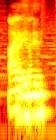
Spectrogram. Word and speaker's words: Ivan: Um, am I pronouncing your name correctly? Do you pronounce it Ivan or even? Ivan. Ivan. Ivan.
